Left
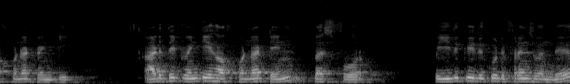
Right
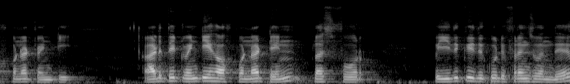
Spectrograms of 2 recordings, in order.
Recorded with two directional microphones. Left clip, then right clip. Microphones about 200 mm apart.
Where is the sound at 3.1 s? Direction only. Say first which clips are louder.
Right 9 dB; 35° right (ahead or behind).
